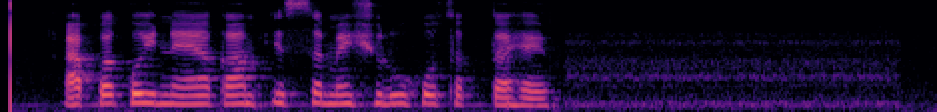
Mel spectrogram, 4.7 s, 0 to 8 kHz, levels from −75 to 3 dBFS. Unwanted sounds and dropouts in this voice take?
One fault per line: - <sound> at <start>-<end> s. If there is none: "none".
none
